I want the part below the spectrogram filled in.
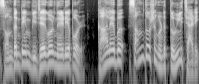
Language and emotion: Malayalam, happy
